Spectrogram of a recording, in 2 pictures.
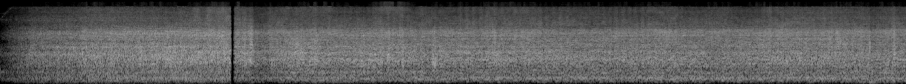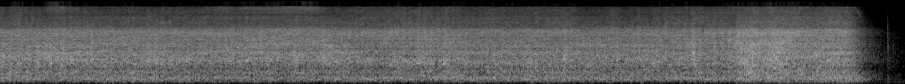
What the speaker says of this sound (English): then I'm gonna dry my hair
